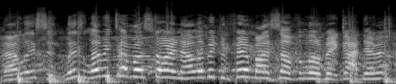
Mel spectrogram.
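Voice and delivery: high, shouted self-defence; loud mock-indignant protest. Real, not acted. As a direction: shout over the crowd to take back the floor. Defends himself over audience heckling.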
